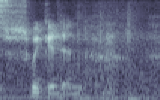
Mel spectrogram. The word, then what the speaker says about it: Suikoden: mm-hmm also series it people don't seem to understand how to pronounce the name which I don't know either so I've heard it pronounced so many different ways that is Suikoden or Suikoden or any of the other variations of how people pronounce this believe it is Suikoden but this is complete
